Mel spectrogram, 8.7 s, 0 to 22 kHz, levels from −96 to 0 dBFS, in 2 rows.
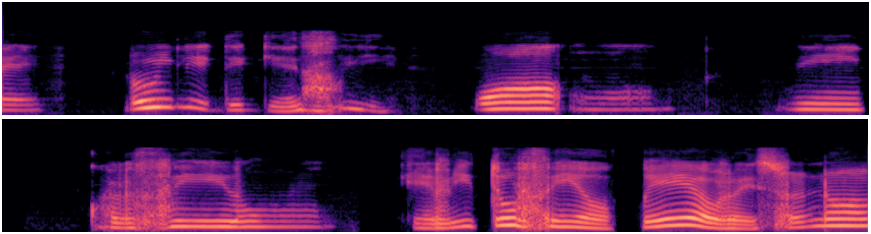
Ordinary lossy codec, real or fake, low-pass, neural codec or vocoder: none; fake; none; codec, 16 kHz, 2 kbps, FunCodec, trained on LibriTTS, 25 frames a second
